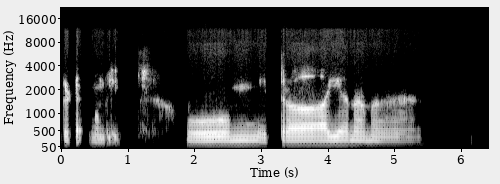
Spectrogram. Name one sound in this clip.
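A man speaks and chants calmly through an online call.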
